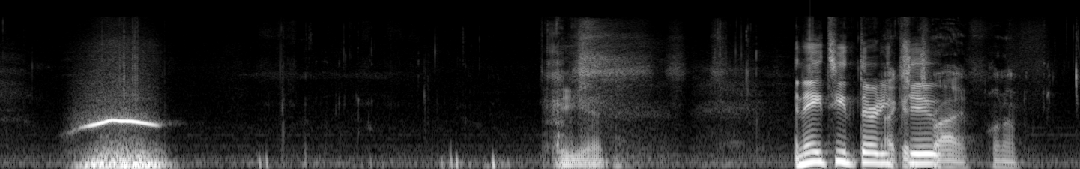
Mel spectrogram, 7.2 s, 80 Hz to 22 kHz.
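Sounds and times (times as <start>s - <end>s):
person whistling a swooping note imitating a swoosh: 0.4s - 1.2s
speech: 3.7s - 4.2s, 5.3s - 6.9s.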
